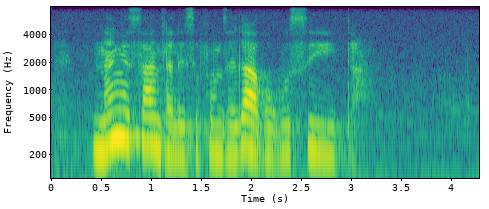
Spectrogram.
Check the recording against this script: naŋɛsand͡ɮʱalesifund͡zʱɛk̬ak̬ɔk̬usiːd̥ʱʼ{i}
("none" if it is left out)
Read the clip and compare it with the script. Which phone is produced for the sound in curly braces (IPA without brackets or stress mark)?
a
